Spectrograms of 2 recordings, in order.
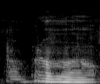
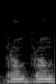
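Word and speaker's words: Prampram: pr pr au Gana effectivement vous avez bien prononcer Prom Prom au Ghana Prom Prom c'est une ville du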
